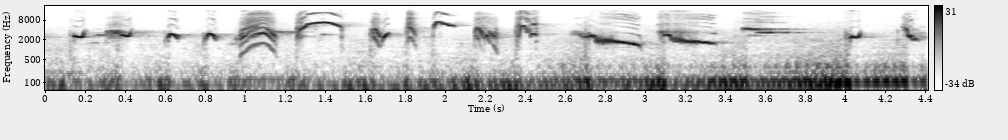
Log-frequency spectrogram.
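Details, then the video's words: Greater green leafbird singing full gacor. Harsh squawking notes mix with loud swooping whistles over a steady low hum. "Suara Burung Cucak IJO FULL Gacor"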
